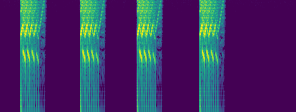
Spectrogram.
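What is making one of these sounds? A video game plays short, bright jingles one after another.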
